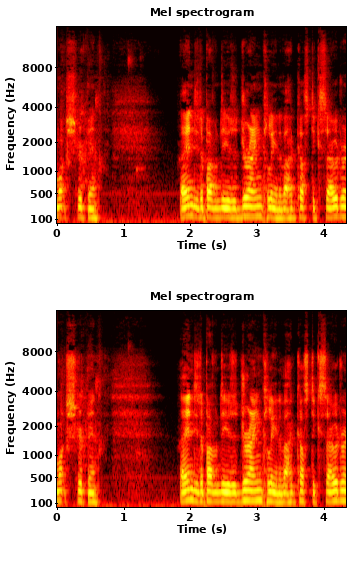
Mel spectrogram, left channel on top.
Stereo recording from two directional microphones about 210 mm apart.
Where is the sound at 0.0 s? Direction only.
30° right (ahead or behind).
